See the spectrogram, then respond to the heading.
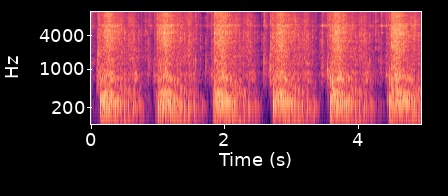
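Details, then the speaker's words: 026 chainsaw, low jet set at one turn: steady pull-starts with a rough whoosh that never fires; engine flooded, spark plug pulled out wet and shiny. "this thing super flooded now here I'll show you guys"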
